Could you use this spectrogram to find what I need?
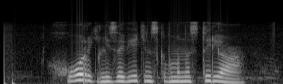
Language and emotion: Russian, neutral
